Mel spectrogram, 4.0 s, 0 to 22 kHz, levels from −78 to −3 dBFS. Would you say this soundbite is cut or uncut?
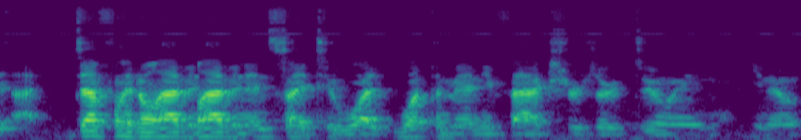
cut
